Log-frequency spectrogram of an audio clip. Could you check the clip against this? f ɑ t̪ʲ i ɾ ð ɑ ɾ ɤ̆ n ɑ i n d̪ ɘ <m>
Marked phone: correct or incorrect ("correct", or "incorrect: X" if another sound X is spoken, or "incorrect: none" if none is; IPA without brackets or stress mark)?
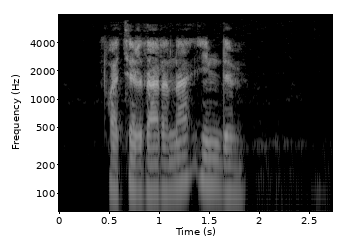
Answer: correct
